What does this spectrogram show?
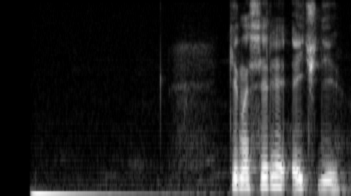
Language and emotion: Russian, neutral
